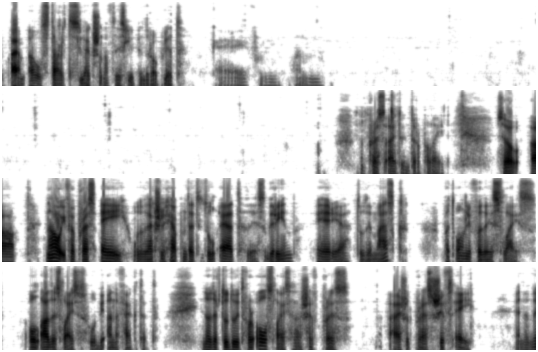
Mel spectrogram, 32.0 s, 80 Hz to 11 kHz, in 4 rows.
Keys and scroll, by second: 0.7 w, 6.7 f, 9.5 f, 11.5 f, 13.8 i, 21.9 a, 30.7 shift+a.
